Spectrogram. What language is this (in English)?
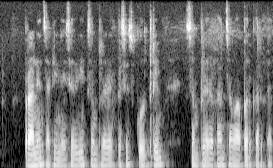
Marathi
